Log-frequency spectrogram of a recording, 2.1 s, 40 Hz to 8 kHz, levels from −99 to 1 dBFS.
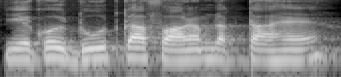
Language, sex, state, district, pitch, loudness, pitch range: Hindi, male, Uttar Pradesh, Muzaffarnagar, 140 Hz, -20 LUFS, 135-150 Hz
